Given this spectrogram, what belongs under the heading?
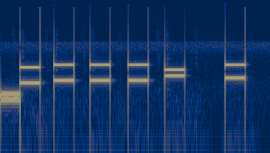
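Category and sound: signal or alarm, telephone keypad dialing tones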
